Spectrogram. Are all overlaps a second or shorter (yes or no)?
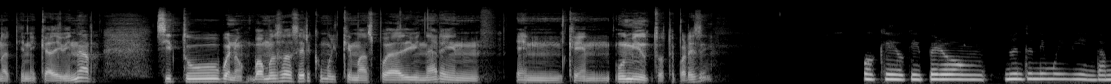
yes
